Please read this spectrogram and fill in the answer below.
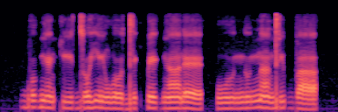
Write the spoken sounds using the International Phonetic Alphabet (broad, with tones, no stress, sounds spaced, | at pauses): b o˧ ɡ ɛ̃˨ k i˨ d o˧ j ĩ˨ w o˨ d e˧ k͡p e˧ ɡ ã˧ ɾ ɛ˨ | w u˨ n u˨˦ n ã˧ d i˧ b a˨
